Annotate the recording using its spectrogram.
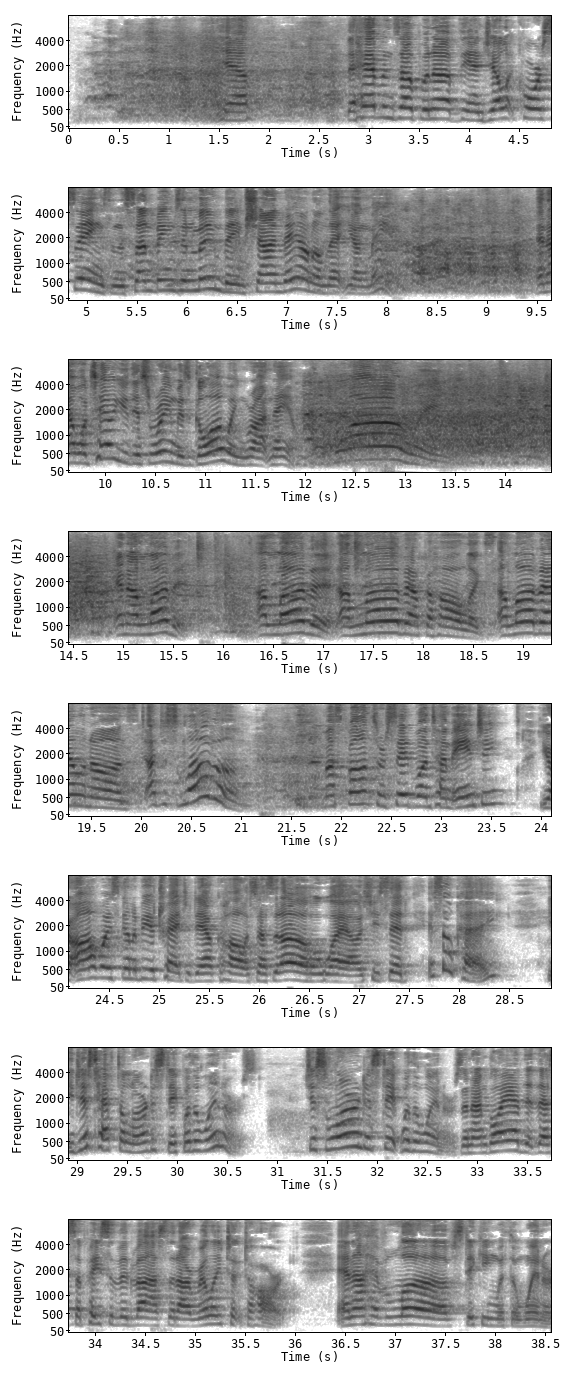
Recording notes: she is telling her story at the February 2020 Ocean Front Conference held in Virginia Beach Virginia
